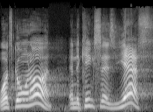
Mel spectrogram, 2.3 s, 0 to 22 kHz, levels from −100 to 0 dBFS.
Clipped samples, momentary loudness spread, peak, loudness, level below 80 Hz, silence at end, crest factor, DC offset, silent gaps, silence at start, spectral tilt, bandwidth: under 0.1%; 12 LU; 0 dBFS; -16 LUFS; -62 dBFS; 0 s; 16 dB; under 0.1%; none; 0 s; -3.5 dB/octave; 16.5 kHz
